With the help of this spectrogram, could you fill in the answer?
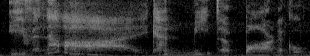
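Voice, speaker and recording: A woman's put-on character voice, whispering and hissing at a very slow pace over loud background noise. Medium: read story. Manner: slow, musing, hypnotic.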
